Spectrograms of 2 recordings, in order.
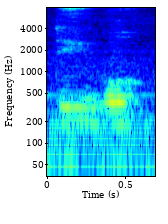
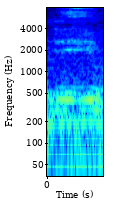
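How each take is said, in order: First: The word ends with an 'o' vowel. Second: The word ends on the consonant, no vowel. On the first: This is the Bengali form. "in Bengal it'd be Acharya Dable" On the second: This is the Hindi form. "In the Hindi, they drop a short A, like Acharya Dev"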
